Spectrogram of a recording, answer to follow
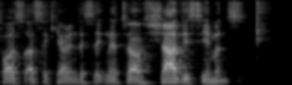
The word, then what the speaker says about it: Xavi: Um, it it's not pronounced Javi. It's pronounced it's Shiai. Okay. Thank you. Um, big up to you team, my bro. Much love to you, Dante. Javi. Shavei.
